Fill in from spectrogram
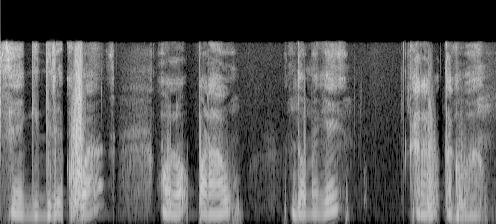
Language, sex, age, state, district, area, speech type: Santali, male, 30-45, West Bengal, Bankura, rural, spontaneous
